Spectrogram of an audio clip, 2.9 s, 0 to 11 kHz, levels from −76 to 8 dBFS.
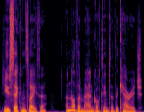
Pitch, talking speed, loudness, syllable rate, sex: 120 Hz, 210 wpm, -19 LUFS, 6.9 syllables/s, male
